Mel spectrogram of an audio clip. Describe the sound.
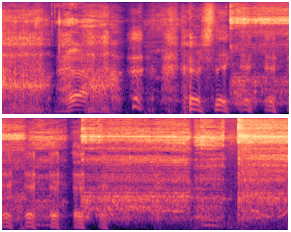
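A voice does a Darth Vader impression, heavy masked breathing into a phone: raspy, hissing breaths with low groaning tones, repeated in a steady rhythm, loud with a muffled, phone-like quality.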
